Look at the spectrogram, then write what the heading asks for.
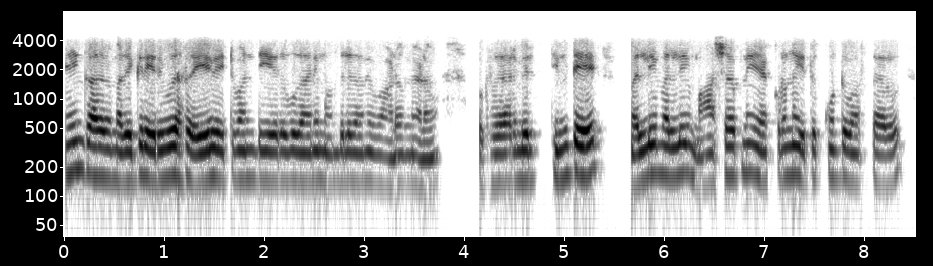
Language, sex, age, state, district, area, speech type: Telugu, male, 30-45, Andhra Pradesh, West Godavari, rural, conversation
